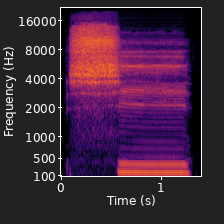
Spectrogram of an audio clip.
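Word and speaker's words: 嘻: The pronunciation of xi, like the English word she, but with the tongue touching slightly the bottom teeth.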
